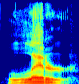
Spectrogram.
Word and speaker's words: letter: Jihan, later, letter. Later, letter. That's how you pronounce them.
